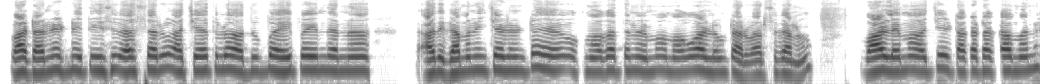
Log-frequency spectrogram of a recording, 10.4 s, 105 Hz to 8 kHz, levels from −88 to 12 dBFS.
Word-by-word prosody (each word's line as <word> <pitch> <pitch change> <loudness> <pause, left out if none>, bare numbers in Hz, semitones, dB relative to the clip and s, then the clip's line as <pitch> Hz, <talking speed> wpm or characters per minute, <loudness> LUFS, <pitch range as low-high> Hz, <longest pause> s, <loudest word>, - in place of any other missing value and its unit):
వాటన్నిటిని 200 +2 +2
తీసి 215 +1 -2
వేస్తారు. 215 +3 +2
ఆ - - +4 0.2
చేతిలో 220 +2 0
ఆ - - +5
దుబ్బు 210 +2 -3
అయిపోయిందన్న 215 0 0 0.8
అది 195 +1 +3
గమనించాడంటే, 215 +3 -1 0.3
ఒక 190 - -16
మగతనేమో 210 +1 -3
మగవాళ్ళుంటారు 195 -4 0
వరుసగాను. 175 -1 -3 0.7
వాళ్ళేమో 210 +1 +5
అచ్చి 200 +4 -4 0.2
టకటకమని 210 +2 0
210 Hz, 100 wpm, -22 LUFS, 200-215 Hz, 0.8 s, ఆ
